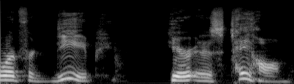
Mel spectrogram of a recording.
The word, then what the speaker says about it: tehom: Also, the Hebrew word for deep here is tehom. It's spelled T-E-H-O-M, and it has a meaning of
